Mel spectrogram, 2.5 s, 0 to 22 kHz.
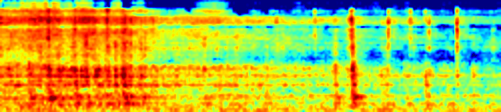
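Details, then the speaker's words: Renault Zoe EV motor, 71,000 on the clock, reduction gear removed, shaft spun by hand: rough, gritty rumble with uneven rattling; worn motor bearing, heavy aluminium corrosion found. "sounds pretty bad so that's obviously what's making the noise"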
